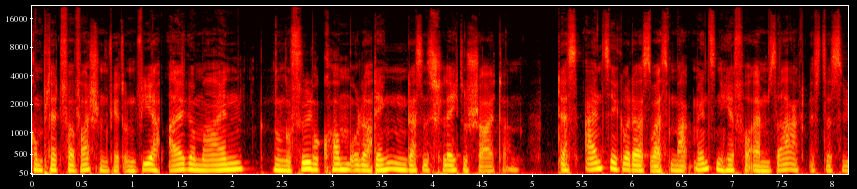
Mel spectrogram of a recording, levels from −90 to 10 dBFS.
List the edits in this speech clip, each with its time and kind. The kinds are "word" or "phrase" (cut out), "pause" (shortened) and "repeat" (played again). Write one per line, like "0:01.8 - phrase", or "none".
0:01.3 - word
0:02.8 - word
0:03.4 - word
0:04.3 - word
0:06.2 - word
